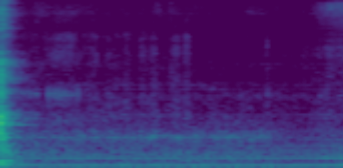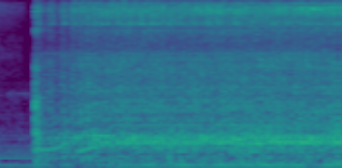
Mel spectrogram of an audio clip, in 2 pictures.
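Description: A sewing machine starts up abruptly partway through and runs as a steady close whir while stitching a trouser seam, after a quiet opening with faint background hum.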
